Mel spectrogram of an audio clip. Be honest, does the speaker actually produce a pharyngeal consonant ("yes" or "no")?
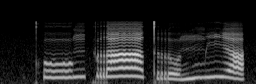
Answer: no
